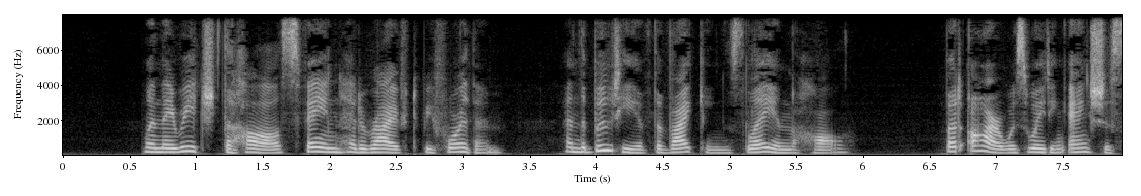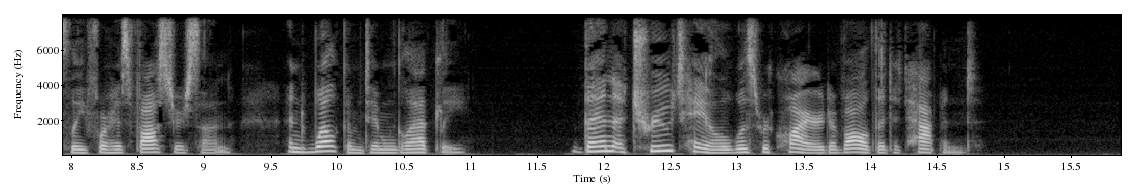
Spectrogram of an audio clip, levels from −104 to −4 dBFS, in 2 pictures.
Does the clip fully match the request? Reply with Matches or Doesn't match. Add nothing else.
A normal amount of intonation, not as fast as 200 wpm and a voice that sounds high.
Matches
